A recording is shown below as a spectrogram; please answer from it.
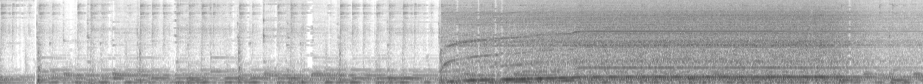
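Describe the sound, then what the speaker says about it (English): Electric drill boring into an acrylic disc, with dish soap lubricating the bit. After a few seconds of quieter background, a loud steady whine kicks in and rises slightly in pitch, running continuously to the end. "I'm going to start drilling now."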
